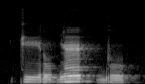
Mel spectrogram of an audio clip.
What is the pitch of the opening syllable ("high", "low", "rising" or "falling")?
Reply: low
